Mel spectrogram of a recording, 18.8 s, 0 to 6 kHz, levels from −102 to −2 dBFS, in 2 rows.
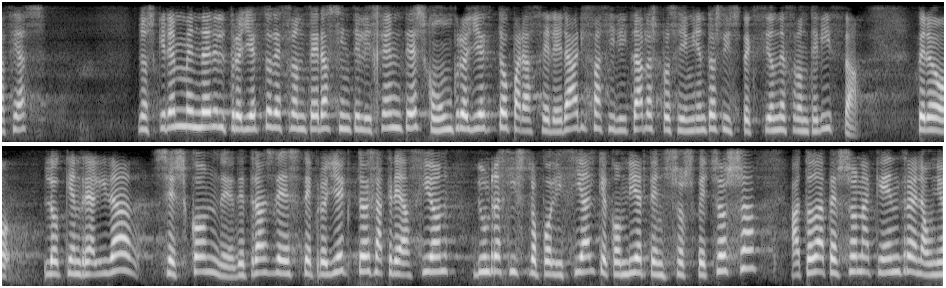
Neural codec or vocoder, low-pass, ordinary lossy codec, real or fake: autoencoder, 48 kHz, 32 numbers a frame, DAC-VAE, trained on Japanese speech; 5.4 kHz; none; fake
